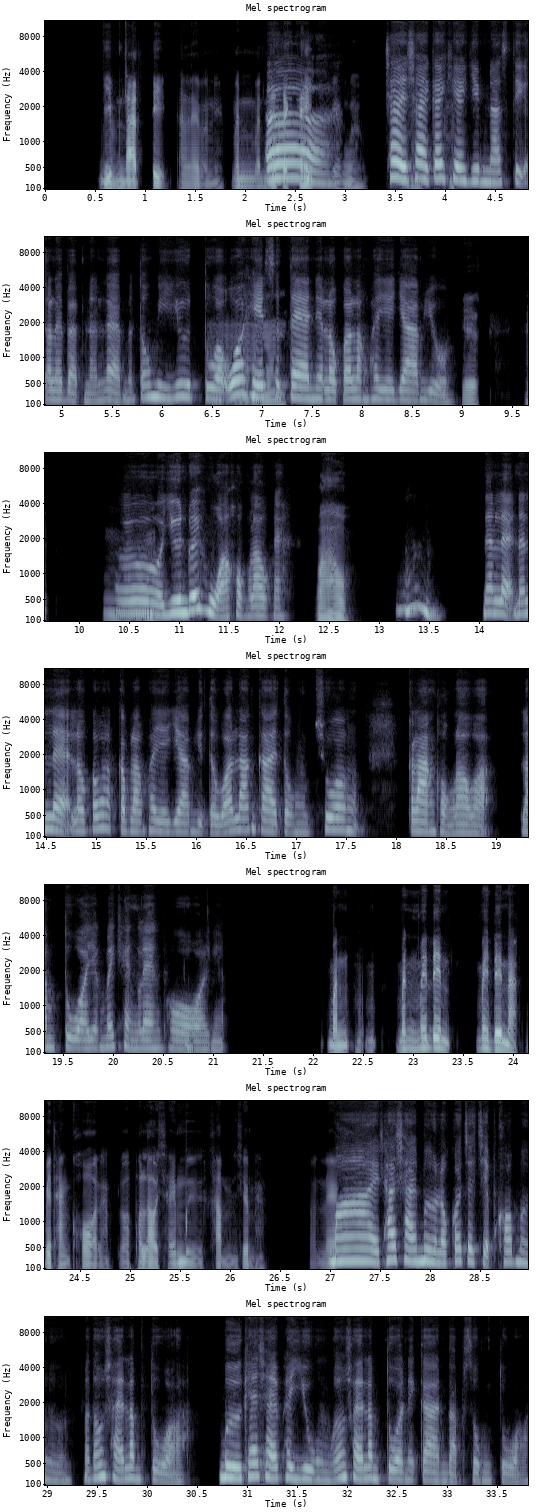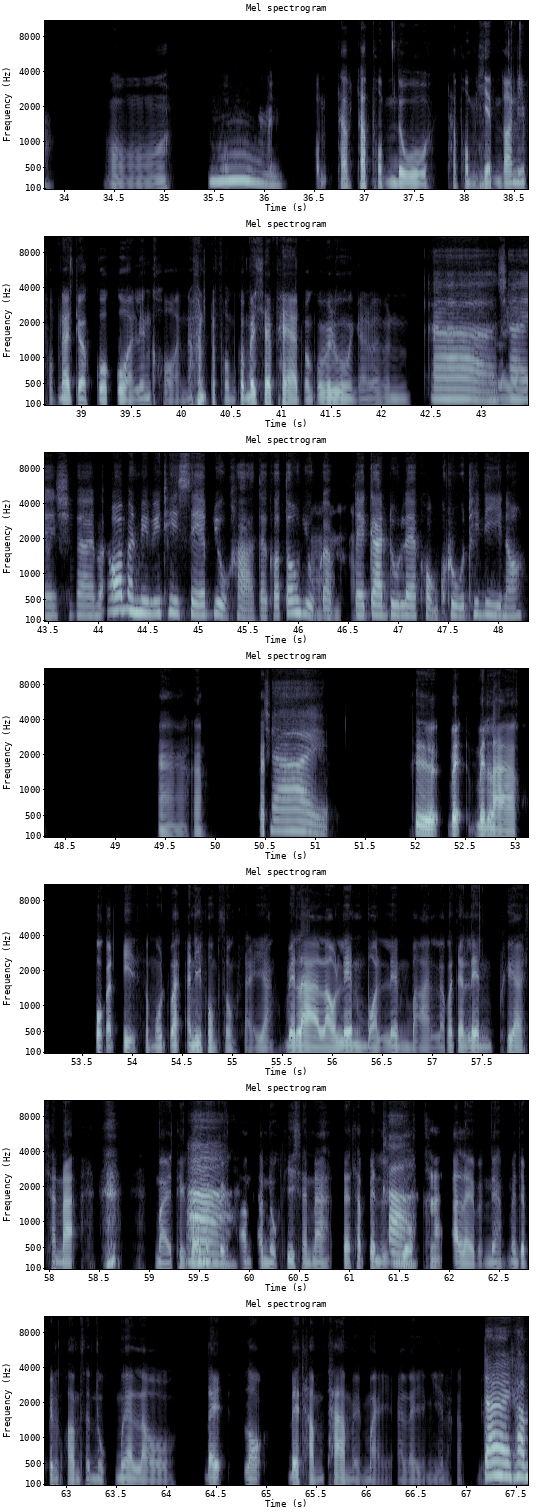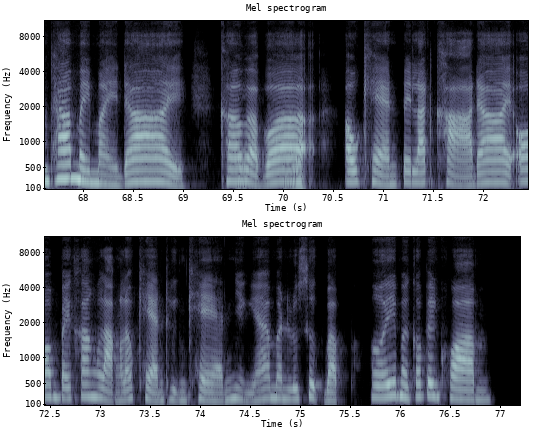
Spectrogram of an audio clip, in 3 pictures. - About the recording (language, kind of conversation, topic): Thai, unstructured, การเล่นกีฬาเป็นงานอดิเรกช่วยให้สุขภาพดีขึ้นจริงไหม?
- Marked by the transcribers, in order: tapping; chuckle; in English: "เซฟ"; chuckle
